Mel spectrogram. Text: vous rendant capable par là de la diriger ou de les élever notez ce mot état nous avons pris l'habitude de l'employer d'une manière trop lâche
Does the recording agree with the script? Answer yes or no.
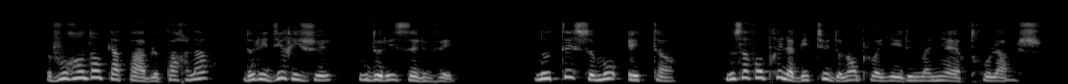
no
